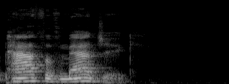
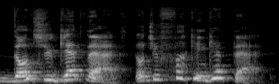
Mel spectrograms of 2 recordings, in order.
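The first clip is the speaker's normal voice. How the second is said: exasperated outburst; 9 semitones higher, 7 dB louder than usual. Real, not acted. Pleading with viewers to understand, higher and louder. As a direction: hammer it home, pitch up, loud.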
